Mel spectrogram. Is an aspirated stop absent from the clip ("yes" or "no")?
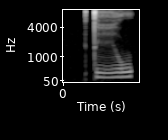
yes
